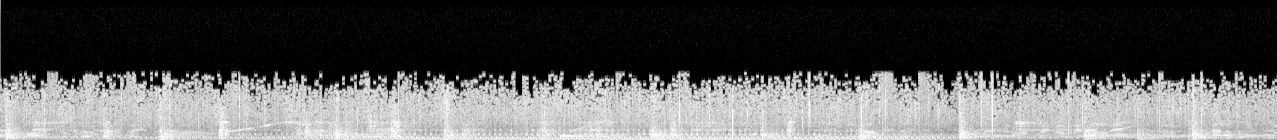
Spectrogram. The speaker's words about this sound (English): Hello, there go our planes up after them. Yes, but they're not high enough. No, but they soon will be. See how they're climbing.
